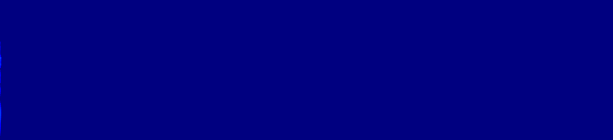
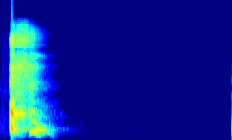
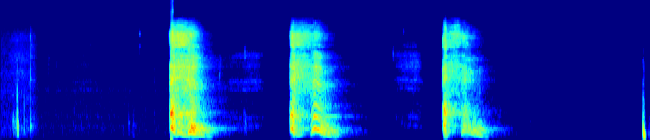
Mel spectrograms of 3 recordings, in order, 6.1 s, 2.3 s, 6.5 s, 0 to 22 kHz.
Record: {"exhalation_length": "6.1 s", "exhalation_amplitude": 96, "exhalation_signal_mean_std_ratio": 0.02, "cough_length": "2.3 s", "cough_amplitude": 26027, "cough_signal_mean_std_ratio": 0.27, "three_cough_length": "6.5 s", "three_cough_amplitude": 26028, "three_cough_signal_mean_std_ratio": 0.27, "survey_phase": "beta (2021-08-13 to 2022-03-07)", "age": "65+", "gender": "Female", "wearing_mask": "No", "symptom_none": true, "smoker_status": "Ex-smoker", "respiratory_condition_asthma": false, "respiratory_condition_other": false, "recruitment_source": "REACT", "submission_delay": "20 days", "covid_test_result": "Negative", "covid_test_method": "RT-qPCR", "influenza_a_test_result": "Negative", "influenza_b_test_result": "Negative"}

